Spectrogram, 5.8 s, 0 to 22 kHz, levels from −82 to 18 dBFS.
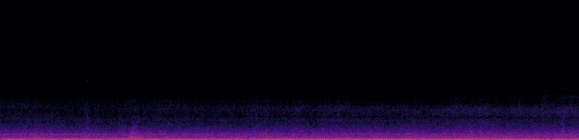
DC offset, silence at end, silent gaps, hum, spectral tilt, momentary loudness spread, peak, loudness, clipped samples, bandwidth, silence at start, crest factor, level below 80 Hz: under 0.1%; 0 s; none; none; -9 dB/octave; 2 LU; -22 dBFS; -35 LUFS; under 0.1%; 7.6 kHz; 0 s; 12 dB; -40 dBFS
